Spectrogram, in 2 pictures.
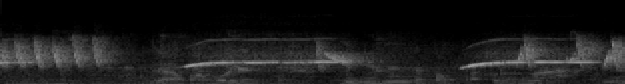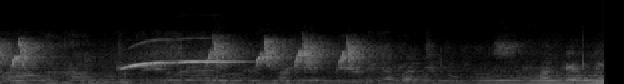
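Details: Caged bar-winged prinia in active ngebren song: three clear upslurred whistles, each trailed by a quick stuttering buzzy trill, spaced about one and a half seconds apart.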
